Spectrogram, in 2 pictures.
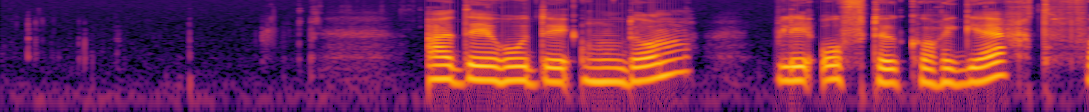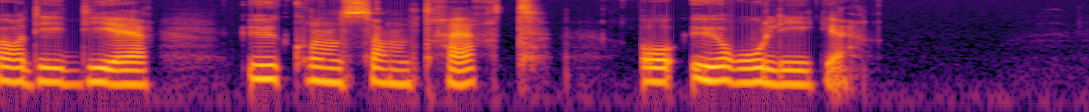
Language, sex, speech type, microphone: Norwegian, female, read, Shure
